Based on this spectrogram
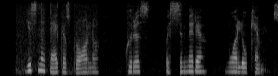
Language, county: Lithuanian, Vilnius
